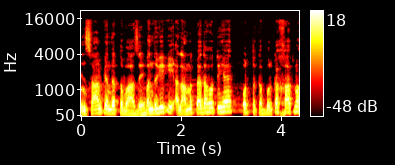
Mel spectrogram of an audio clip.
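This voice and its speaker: Music plays behind a man speaking. His pitch is fairly high and his intonation lively. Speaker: Islamic preacher. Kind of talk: religious sermon (bayan).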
